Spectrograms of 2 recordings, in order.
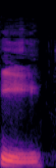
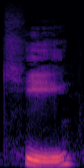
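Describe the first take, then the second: First: It begins with a slight throaty rasp. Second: It begins with a hard K sound. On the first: "makes a ch sound, a slight guttural" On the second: "with a harder K sound"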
